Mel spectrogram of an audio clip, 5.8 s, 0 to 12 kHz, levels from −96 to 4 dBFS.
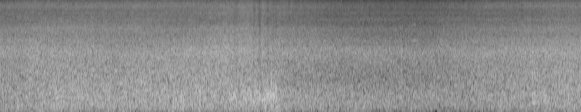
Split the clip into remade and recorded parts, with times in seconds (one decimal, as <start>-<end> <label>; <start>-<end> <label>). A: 0.0-0.8 recorded; 0.8-4.1 remade; 4.1-4.9 recorded; 4.9-5.8 remade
